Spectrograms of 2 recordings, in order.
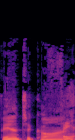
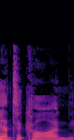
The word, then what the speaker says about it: Fanaticon: So I recently learned it's pronounced Fanticon. – Fanticon, yes. – It's spelled Fanaticon, but it's pronounced Fanticon.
